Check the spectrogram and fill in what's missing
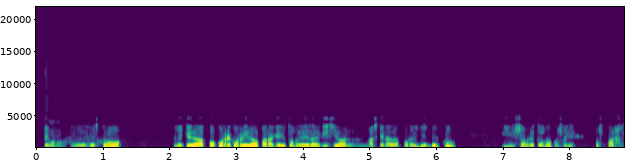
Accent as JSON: {"language": "Spanish", "region": "Basque Country", "country": "Spain", "tie": "born or raised there", "said": "yo en el 2016 dejé de remar en la trainera de Urdaibai, de mi pueblo, y aquello pintaba muy mal."}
